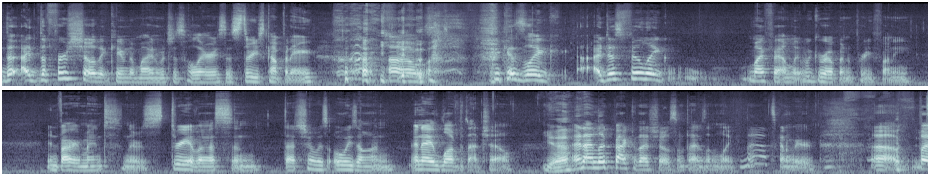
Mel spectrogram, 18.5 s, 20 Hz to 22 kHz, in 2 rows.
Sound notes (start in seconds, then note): 3.3 laughs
